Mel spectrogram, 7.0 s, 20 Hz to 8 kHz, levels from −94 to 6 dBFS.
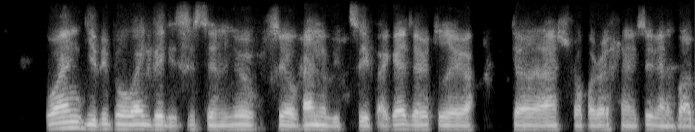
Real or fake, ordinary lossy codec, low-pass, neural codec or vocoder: fake; Opus, 16 kbps; 7.2 kHz; codec, 24 kHz, 0.9 kbps, WavTokenizer, medium speech release version 2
